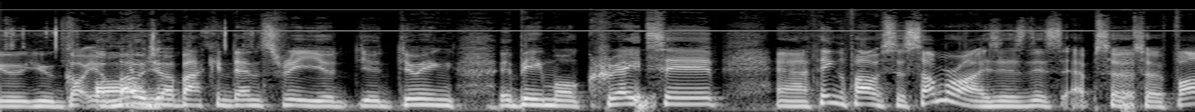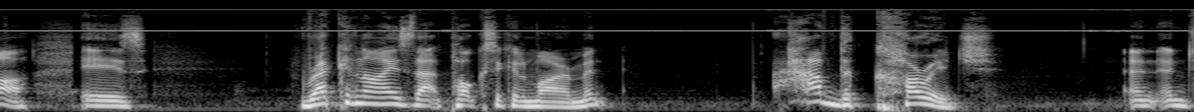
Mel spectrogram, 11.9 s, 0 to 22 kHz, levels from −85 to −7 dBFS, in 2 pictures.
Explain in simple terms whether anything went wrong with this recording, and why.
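A thin, steady, high-pitched whistle sits under the speech for the whole recording. This is USB whine: the USB connection's regular 125-microsecond timing pulses leak into the audio through the power or ground wiring and produce a fixed tone at 8 kHz.

The speech also smears into brief hissy, blurred patches at 3.17 s (after "being more"), 5.61 s (after "to summarize is this"), 8.19 s (after "recognize that"), 9.81 s and 11.41 s. The longest patch lasts about 0.2 s. These are lost LE Audio frames: pieces of the Bluetooth stream went missing, and the receiver filled each gap by reusing the last bit of sound with its detail scrambled.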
